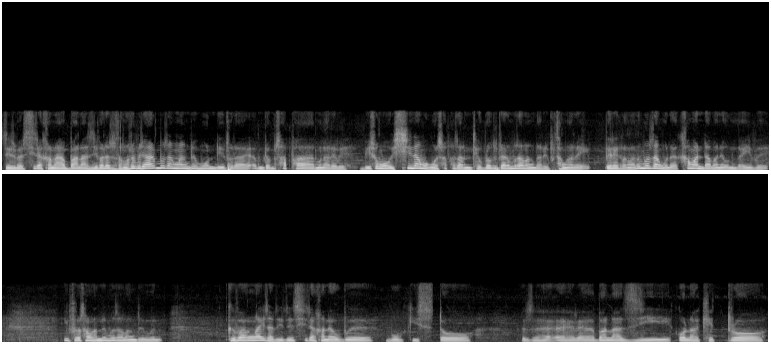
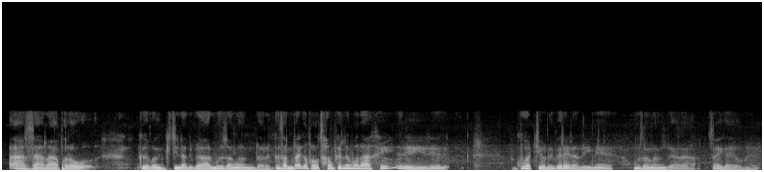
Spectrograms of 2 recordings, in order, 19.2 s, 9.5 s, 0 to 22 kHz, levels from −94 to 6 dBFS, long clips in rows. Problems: none marked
